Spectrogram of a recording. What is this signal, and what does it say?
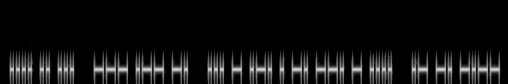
Morse code, heard as a keyed tone, about 37 wpm, 700 Hz. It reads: HIS OWN STRENGTH ANY
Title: Sentences from Top 1300 Words 40wpm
